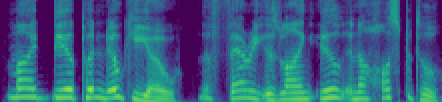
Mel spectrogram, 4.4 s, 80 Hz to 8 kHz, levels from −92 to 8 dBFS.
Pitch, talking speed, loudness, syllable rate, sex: 195 Hz, 150 wpm, -18 LUFS, 4.1 syllables/s, male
